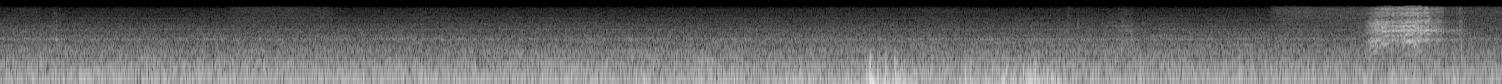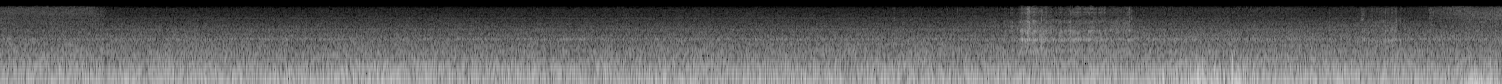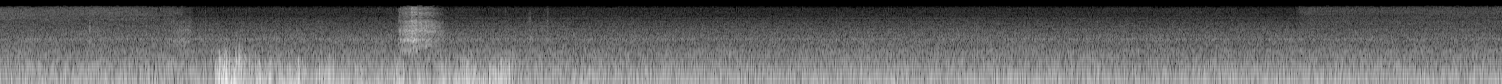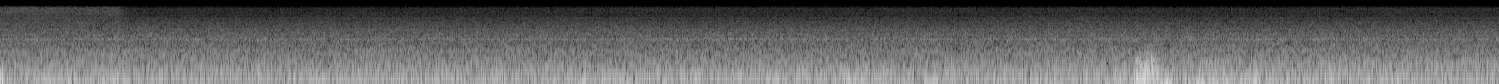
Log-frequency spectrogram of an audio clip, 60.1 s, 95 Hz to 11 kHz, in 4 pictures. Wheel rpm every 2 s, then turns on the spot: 0, 0, 0, 0, 0, 0, 10, 20, 0, 0, 0, 0, 10, 10, 0, 0, 0, 10, 0, 0, 0, 0, 0, 0, 0, 0, 0, 0, 0, 0.
24-26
